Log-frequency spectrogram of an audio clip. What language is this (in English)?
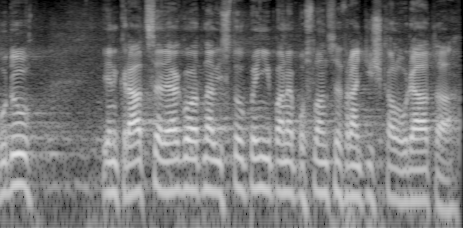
Czech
